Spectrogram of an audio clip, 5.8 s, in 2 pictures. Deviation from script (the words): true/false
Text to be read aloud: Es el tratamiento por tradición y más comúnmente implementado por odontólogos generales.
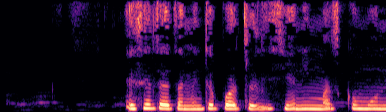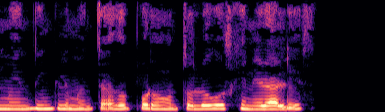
false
